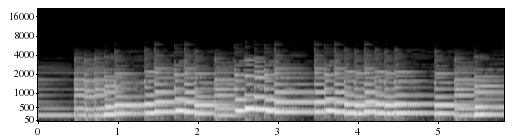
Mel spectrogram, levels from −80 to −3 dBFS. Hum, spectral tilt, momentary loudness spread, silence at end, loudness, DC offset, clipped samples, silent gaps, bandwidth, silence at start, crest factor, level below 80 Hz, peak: none; -8 dB/octave; 6 LU; 0 s; -17 LUFS; under 0.1%; under 0.1%; none; 6.2 kHz; 0 s; 12 dB; -52 dBFS; -4 dBFS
